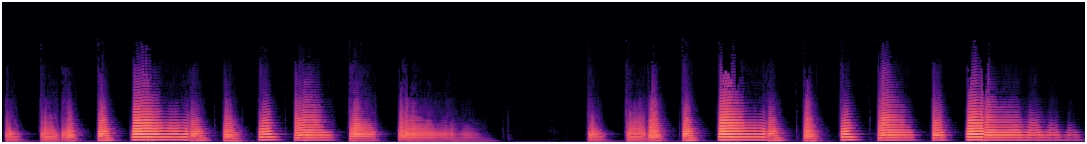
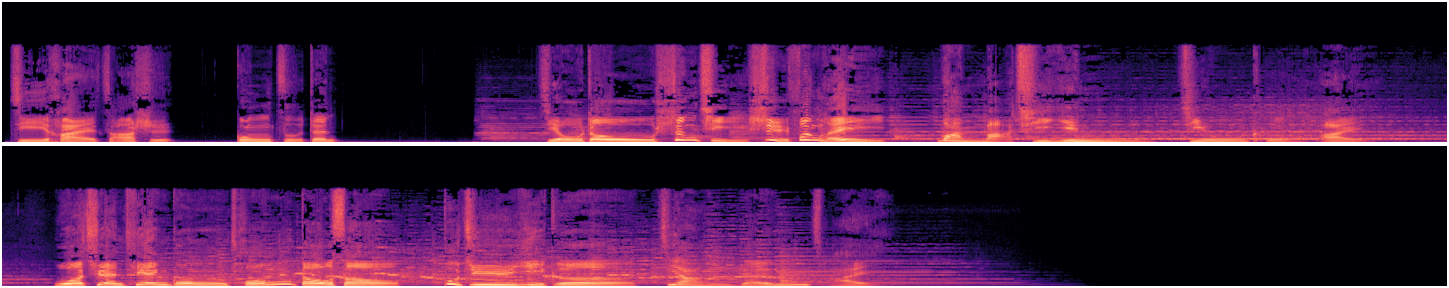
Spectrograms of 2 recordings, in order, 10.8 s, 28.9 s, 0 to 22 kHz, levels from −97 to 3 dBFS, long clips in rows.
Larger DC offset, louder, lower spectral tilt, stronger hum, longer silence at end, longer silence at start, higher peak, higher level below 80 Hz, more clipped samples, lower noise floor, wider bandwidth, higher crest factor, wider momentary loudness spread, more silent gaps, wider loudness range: neither; second, -24 LUFS vs -16 LUFS; second, 0.5 dB/octave vs -4.5 dB/octave; neither; second, 0.05 s vs 5.6 s; about the same, 0.05 s vs 0.1 s; about the same, -2 dBFS vs -2 dBFS; second, -76 dBFS vs -54 dBFS; neither; second, -77 dBFS vs under -90 dBFS; second, 13 kHz vs 15.5 kHz; first, 24 dB vs 16 dB; about the same, 15 LU vs 16 LU; neither; about the same, 8 LU vs 10 LU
